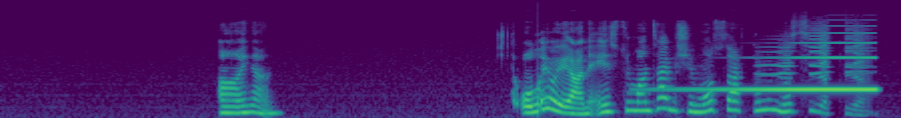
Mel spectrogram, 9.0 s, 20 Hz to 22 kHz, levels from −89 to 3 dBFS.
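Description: At 5.34 to 5.41 s, damaged data in the compressed stream makes the decoder lose frame sync, giving a brief glitch in the speech. From 6.28 to 8.81 s, loudspeaker feedback squeal appears: a 990 Hz tone swells over about two seconds to roughly 5 dB above the speech as the loop gain exceeds one.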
